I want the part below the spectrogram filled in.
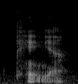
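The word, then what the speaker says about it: Peña: Michael Pena. He is Pena. – A... – Michael Pena. – Cool. – Gotta say it correctly. – Pena. Happy? – Yeah.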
